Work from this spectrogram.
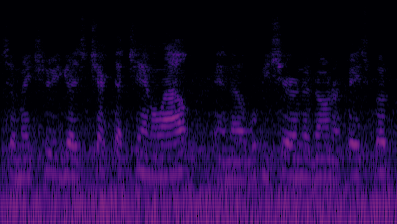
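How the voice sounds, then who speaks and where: A man's voice over loud background noise. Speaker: podcast host. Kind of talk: interview host chat.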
